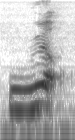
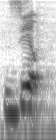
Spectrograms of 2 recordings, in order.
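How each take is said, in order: First: The word is said fully as it is written. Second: The word is said in a simpler everyday form. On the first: The speaker calls it wrong. "it's really difficult to pronounce" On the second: The speaker calls it right. "Vietnamese people actually pronounce it the same as this one"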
